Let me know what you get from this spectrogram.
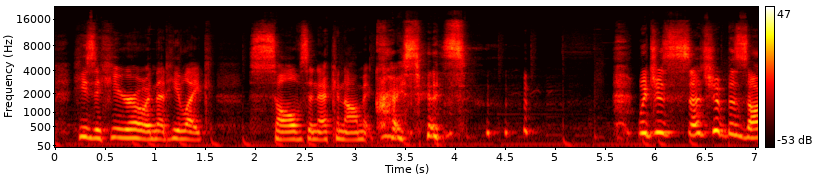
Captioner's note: laughs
